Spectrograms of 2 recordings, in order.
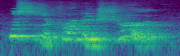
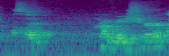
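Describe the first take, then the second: First: Repeated back, pitched up. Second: Said in the usual way. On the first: Shown as a demonstration. Acting teacher demoing the repeat, pitched way up. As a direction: repeat it back high and loud. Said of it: "I go". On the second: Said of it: "If you go".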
